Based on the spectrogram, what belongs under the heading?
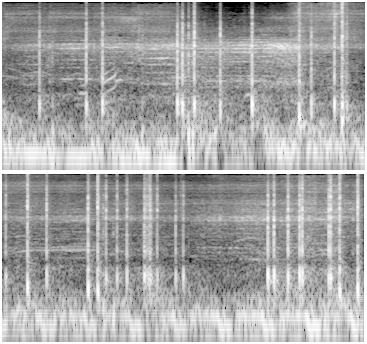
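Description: Aerial fireworks shells bursting in a dense, irregular series of bangs and crackles over a steady low rumble.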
